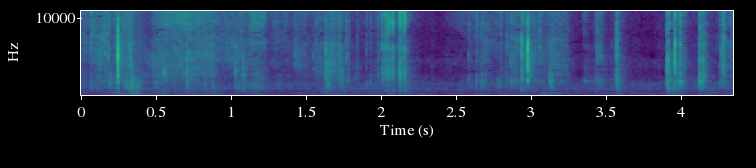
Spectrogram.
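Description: Fingertips turn the thin pages of an open glossy paper magazine lying on a wooden table and smooth them flat. Soft, bright crinkling swishes and rubbing rustles come in quick bursts with sharp, crisp edges and almost no low end.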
